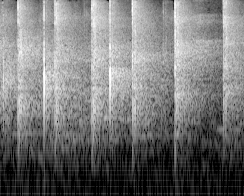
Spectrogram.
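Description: A small audience clapping at the end of a song: a few people's handclaps, about four claps a second, thinning out and fading.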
